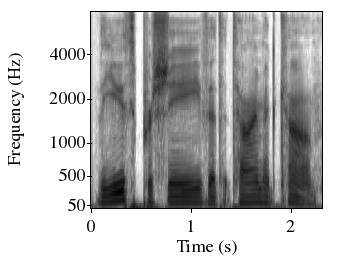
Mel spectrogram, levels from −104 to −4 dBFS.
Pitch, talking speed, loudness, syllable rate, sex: 100 Hz, 210 wpm, -15 LUFS, 4.6 syllables/s, male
